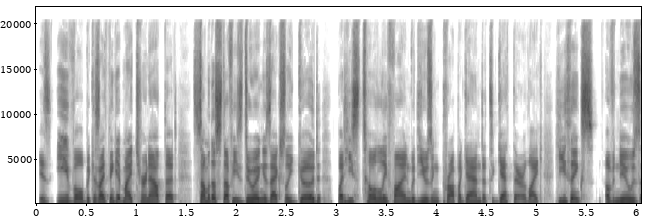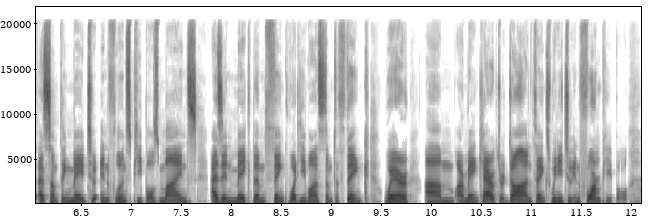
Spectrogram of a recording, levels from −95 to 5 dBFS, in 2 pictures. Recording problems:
wrong speed and pitch; too fast and too high; 1.7 times normal speed

